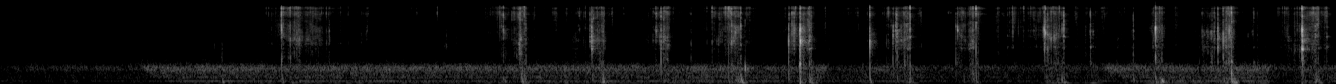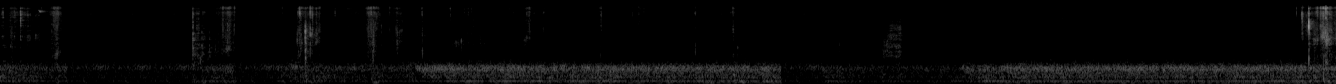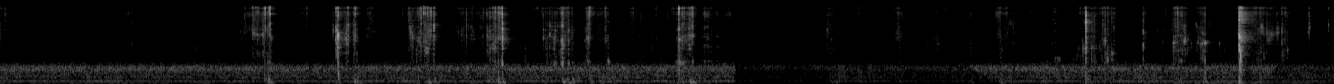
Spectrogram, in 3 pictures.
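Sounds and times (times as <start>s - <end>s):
slime crackling and clicking: 4.9s - 13.4s, 29.1s - 33.9s, 36.7s - 40.0s.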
